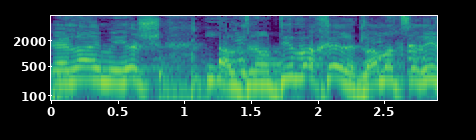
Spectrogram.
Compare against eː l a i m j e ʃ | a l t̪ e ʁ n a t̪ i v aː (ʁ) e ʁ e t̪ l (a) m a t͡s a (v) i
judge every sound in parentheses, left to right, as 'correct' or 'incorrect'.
incorrect: χ, correct, incorrect: ʁ

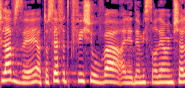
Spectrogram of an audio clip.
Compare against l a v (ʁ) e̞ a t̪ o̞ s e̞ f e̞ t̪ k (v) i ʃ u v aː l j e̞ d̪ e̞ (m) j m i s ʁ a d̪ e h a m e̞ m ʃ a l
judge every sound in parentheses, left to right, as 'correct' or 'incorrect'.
incorrect: z, incorrect: f, incorrect: none

